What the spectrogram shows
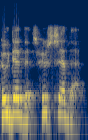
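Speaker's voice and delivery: acted-out, angry, demanding, furious screamed outburst. Recounting screaming at the guy who blocked the record, retelling a furious scream. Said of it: "I'm screaming at the guy".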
